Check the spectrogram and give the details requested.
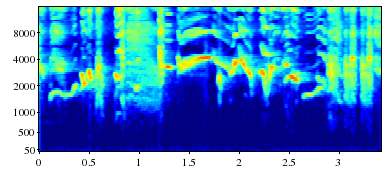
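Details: Javan white-eye song used to get a quiet cage bird singing again: quick high slurred whistles and chattering twitters running together in a lively, unbroken phrase.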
